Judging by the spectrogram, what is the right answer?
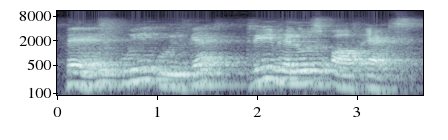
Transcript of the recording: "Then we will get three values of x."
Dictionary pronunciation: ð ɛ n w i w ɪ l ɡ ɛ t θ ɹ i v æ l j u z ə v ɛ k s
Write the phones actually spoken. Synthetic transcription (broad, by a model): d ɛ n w i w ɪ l ɡ ɛ t t ɹ i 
